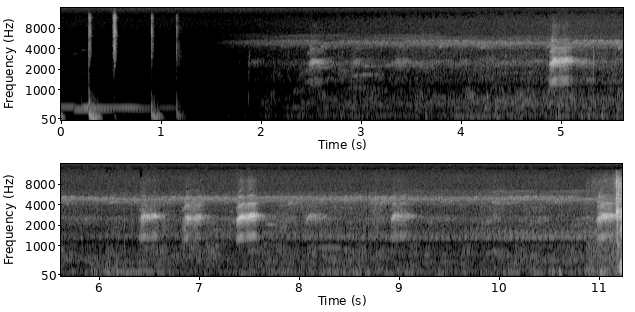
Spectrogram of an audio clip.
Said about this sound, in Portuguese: que isso que a gente estava ouvindo era sapo?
